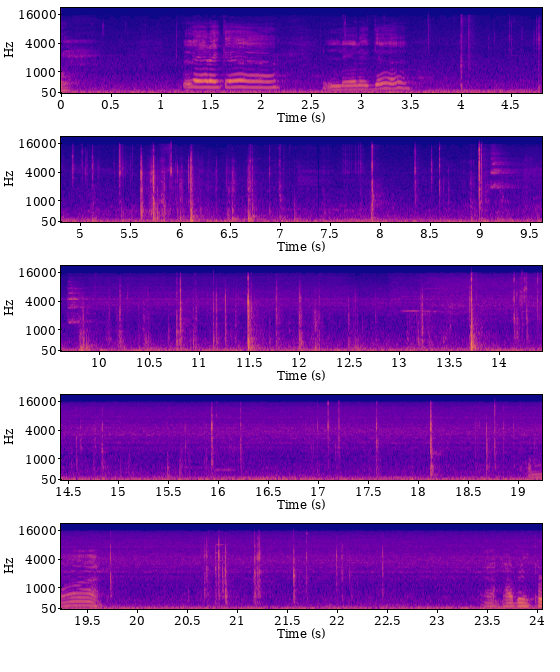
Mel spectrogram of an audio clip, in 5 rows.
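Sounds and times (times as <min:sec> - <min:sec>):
steady low hum: 0:00.0 - 0:24.0
hand tools clicking and knocking: 0:09.8 - 0:16.3.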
